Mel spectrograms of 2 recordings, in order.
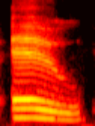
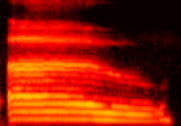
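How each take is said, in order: First: Super-posh British "Oh" starting on eh; Queen's English. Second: "Oh" starting on uh, gliding into O; drawn-out "Oh" from a neutral uh, rounded; British O glide. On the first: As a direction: tight smiling mouth, posh British glide into "Oh". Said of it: "that's the Queen's version". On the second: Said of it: "finish it into the O". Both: Shown as a demonstration.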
